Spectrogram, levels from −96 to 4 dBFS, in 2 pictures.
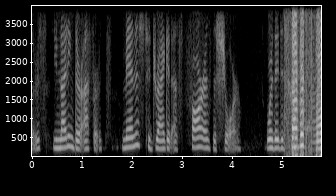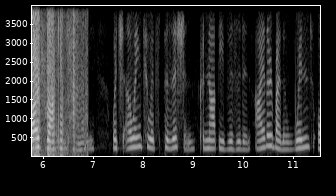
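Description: From 5.03 to 6.89 s the speech turns harsh and distorted, with noise filling the pauses: a mu-law and A-law mix-up, where A-law telephone samples are decoded as mu-law. Levels scramble, some too loud, others too soft, and near-silent samples rise well above silence.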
